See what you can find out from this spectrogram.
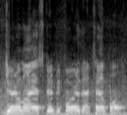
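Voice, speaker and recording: High-pitched man preaching through a megaphone. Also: fairly even intonation, normal speed. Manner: exhorting, declamatory. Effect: megaphone amplification. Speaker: street preacher and activist. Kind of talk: open-air protest preaching through a megaphone. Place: outdoors on grass beside a sidewalk and parking lot. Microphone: action camera beside the megaphone. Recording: dull outdoor recording with traffic noise.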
